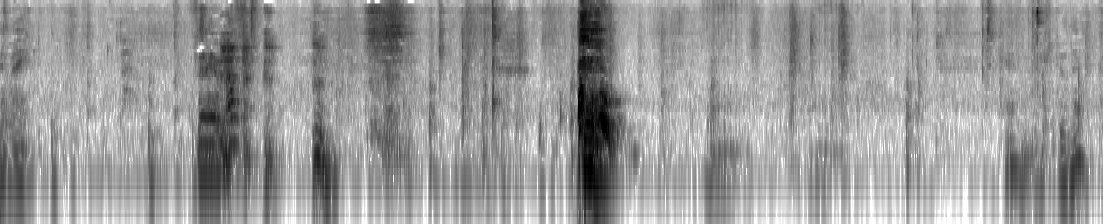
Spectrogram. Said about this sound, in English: Do you know, not one of you said bless you, then.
